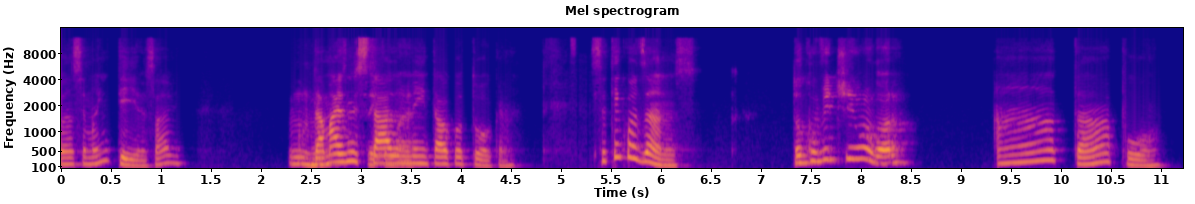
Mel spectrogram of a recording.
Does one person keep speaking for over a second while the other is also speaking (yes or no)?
yes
